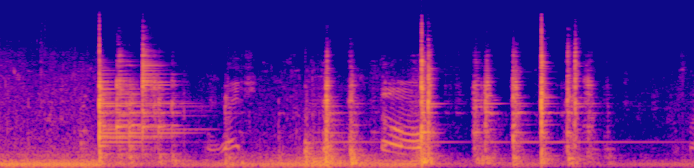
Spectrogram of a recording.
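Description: Metal clanks and clinks as a trailer hitch pin is worked loose.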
